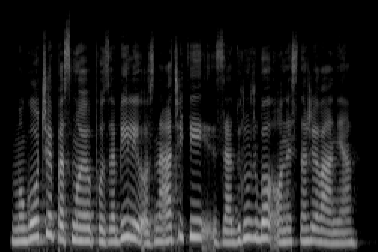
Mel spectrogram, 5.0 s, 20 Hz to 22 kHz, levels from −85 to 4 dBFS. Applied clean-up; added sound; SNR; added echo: neural mask model DeepFilterNet 3.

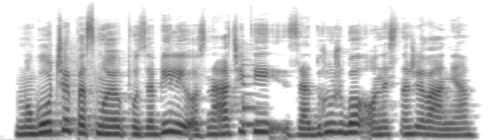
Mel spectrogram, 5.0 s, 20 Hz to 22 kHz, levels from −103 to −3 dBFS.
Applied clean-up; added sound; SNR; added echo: classical method Wiener filter.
